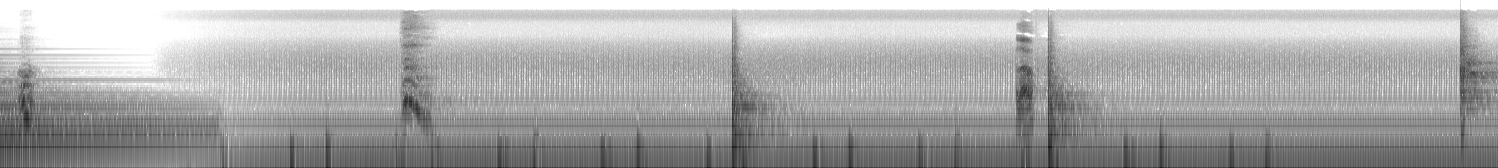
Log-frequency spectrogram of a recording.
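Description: Cartoon soundtrack: a short music cue ends at the start. A steady low droning hum follows, broken by irregular soft low thuds and three loud swishing hits, at about four, seven and ten seconds in.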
